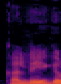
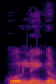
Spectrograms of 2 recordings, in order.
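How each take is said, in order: First: The first vowel sounds like 'a'. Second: The first vowel sounds like 'o'. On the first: "கலீக் அப்படின்னு உச்சரிச்சுக்கலாம்" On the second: "கொலீக் அப்படின்னு கூட உச்சரிச்சுக்கலாம்"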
